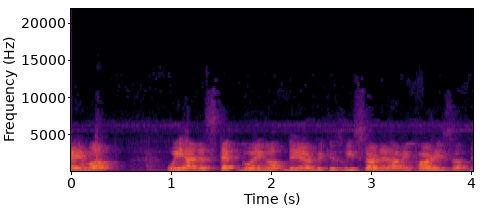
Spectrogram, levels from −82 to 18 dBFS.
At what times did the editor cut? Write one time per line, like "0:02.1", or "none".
none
